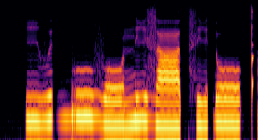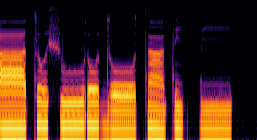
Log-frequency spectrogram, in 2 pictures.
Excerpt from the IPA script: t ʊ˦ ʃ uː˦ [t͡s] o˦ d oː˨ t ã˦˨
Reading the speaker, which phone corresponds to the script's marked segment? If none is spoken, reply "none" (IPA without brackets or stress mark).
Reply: ɾ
